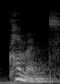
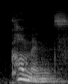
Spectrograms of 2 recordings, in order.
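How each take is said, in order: No difference in how they are said.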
